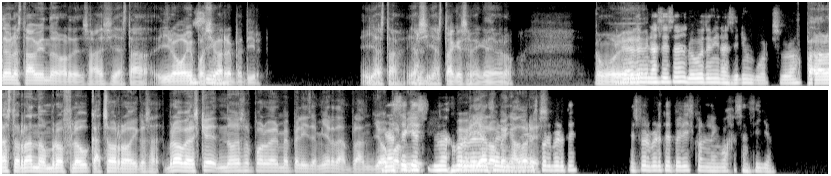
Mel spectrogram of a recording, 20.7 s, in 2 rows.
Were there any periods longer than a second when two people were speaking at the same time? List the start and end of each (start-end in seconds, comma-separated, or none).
15.1-17.2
